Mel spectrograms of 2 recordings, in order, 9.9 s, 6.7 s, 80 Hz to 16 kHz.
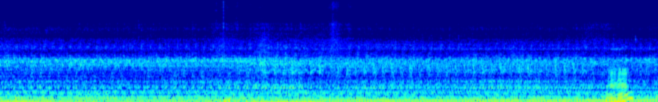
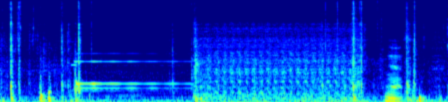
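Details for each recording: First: BMW E61 that sat about two months and would not start after a new battery, started after clearing fault 4A63 (EWS tampering) with a diagnostic tool: deep, steady, even idle with a low rumble and no knocking, sounds good. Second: BMW E61 diesel after two months standing and a new battery: chimes and clicks, then a short steady crank that never catches; fault 4A63 EWS tampering, with the immobilizer blocking start, fixed via the DME-CAS adjustment.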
